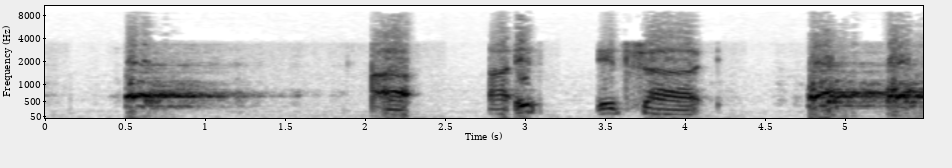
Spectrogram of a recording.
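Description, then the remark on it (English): A human voice imitates a dog barking: a run of five loud, gruff bark-like bursts with short pauses between them, the first one drawn out and throaty. “Your dog, I gotta say, your dog sounds a lot like my dog barking.”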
